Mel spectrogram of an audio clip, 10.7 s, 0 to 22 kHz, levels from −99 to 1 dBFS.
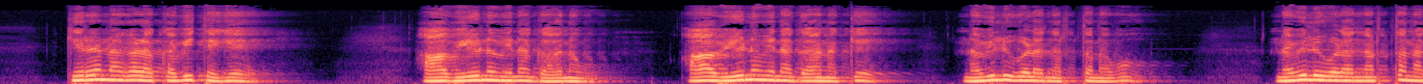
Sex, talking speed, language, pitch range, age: female, 65 wpm, Kannada, 160-195 Hz, 20-39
